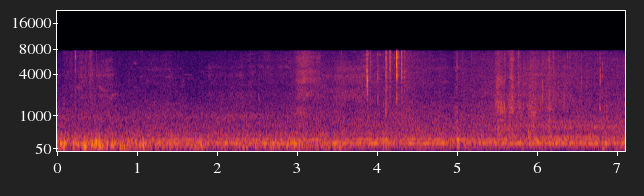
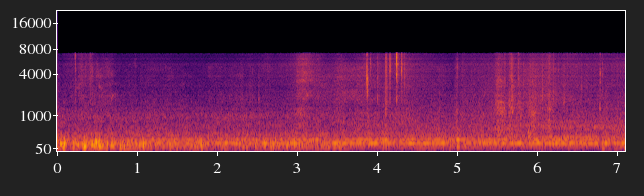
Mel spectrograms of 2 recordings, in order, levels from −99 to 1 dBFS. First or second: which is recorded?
first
